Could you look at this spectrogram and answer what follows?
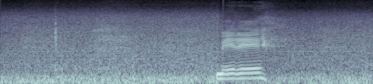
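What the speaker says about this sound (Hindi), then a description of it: "लेफ़्ट हैंड साइड में एक नदी भी बह रही है और ये मोस्टली नीलकंठ के ग्लेशियर से आ रही है।" A river fed by the Neelkanth glacier rushes as a steady broadband roar along a Himalayan trek route between Badrinath and the Neelkanth base, with a voice briefly speaking over it.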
